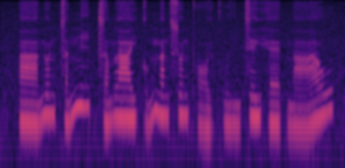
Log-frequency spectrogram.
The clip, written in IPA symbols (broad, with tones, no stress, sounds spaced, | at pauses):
aː˨ n̪ ɵ˧ n t͡s ɐ˨˥ n n̪ iː˥ p̚ t͡s ɐ˨˧ m l aː˧ j k ʊ˨˥ ŋ n̪ ɐ˥ n s ɵ˥ n pʰ ɔː˨˩ j kʷʰ iː˨ n t͡s e˧ j h ɛː˨ k̚ n̪ aː˨˥ w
